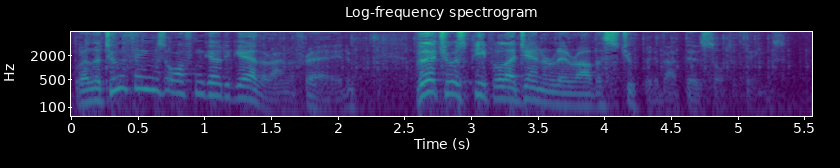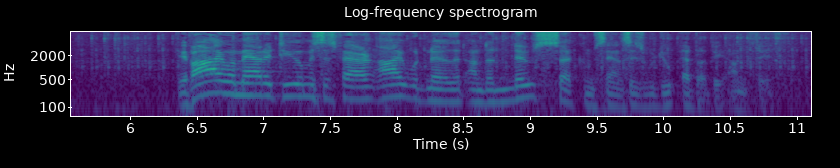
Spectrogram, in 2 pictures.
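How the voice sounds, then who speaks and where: An actor playing an urbane aristocratic gentleman sleuth with an upper-class English accent, drawling and probing with theatrical understatement in a radio drama. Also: a little high, huge pitch swings, fast, slight background noise, full character voice. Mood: wry, knowing.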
